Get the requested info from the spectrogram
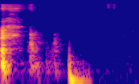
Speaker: maybe I'll do Live reviews if my throat wasn't scratchy right now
